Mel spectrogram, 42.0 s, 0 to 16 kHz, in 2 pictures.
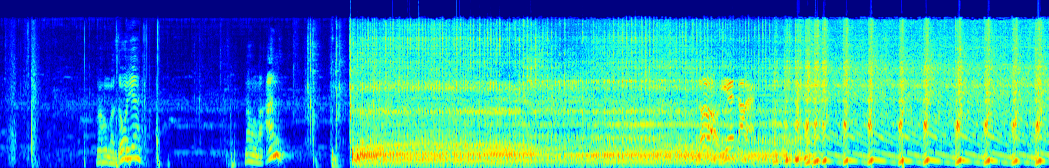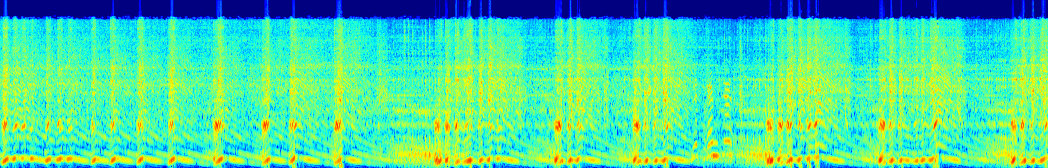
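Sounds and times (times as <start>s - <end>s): small petrol engine revving: 7.0s - 41.9s.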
